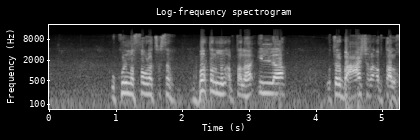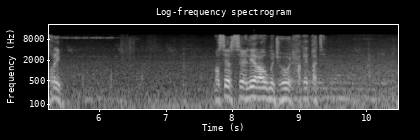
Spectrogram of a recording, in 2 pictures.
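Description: A middle-aged man speaks sharply, close by.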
